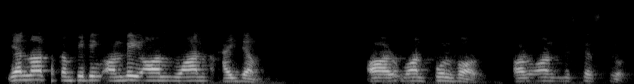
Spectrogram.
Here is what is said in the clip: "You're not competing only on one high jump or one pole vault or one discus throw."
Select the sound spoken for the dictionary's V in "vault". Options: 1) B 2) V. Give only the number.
1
